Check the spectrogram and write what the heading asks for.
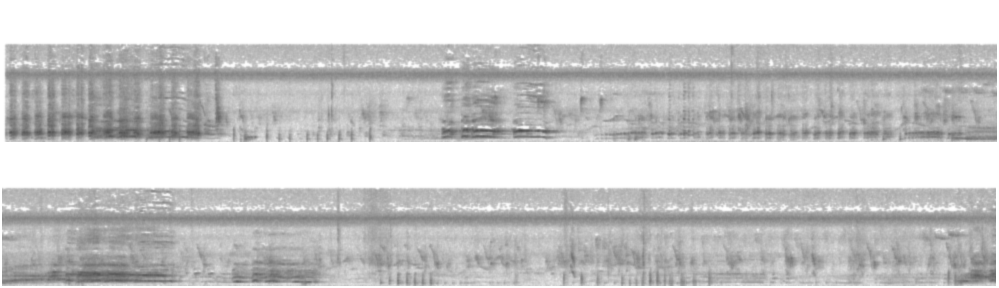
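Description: Roosters crowing again and again, about six crows in all. The loudest are at the very start and about midway, with fainter crows and rapid clucking between them.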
